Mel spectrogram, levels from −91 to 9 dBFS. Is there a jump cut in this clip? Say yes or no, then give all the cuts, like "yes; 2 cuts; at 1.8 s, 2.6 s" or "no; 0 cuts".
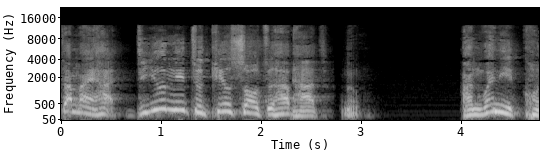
yes; 2 cuts; at 2.3 s, 2.7 s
